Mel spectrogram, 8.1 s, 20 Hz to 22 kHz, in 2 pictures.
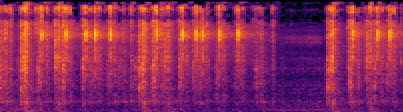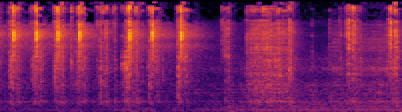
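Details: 1960s green Smith Corona Electra 120 electric typewriter, demo typing: quick, crisp key strikes in uneven bursts over a faint motor hum; types cleanly, working normally.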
